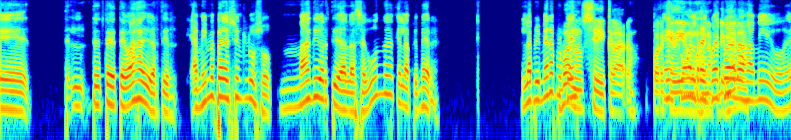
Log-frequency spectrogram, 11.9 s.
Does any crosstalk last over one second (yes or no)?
yes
